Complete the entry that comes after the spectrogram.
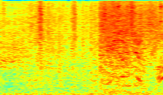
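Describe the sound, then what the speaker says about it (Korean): A gun is reloaded in the online shooter game Hounds, with brief, loud mechanical clicks and a ratcheting clack amid dense game noise. "재장전한다."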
